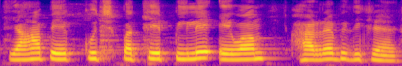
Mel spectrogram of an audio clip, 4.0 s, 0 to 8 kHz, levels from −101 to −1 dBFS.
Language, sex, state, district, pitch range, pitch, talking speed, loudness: Hindi, female, Jharkhand, Garhwa, 215-235 Hz, 225 Hz, 165 wpm, -13 LUFS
